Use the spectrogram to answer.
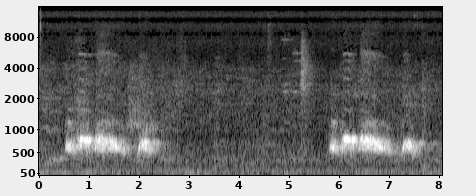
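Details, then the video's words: Spotted dove cooing in the evening at feeding time. Two deep, soft coo phrases, each a short run of mellow hooted notes lasting about two seconds, separated by a few seconds of quiet. "Cù cu gáy tối ăn cơm là gáy"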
